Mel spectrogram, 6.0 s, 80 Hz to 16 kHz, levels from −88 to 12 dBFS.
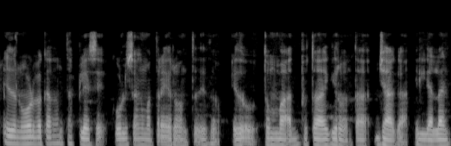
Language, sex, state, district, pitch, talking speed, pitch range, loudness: Kannada, male, Karnataka, Bijapur, 110 Hz, 140 wpm, 105-125 Hz, -26 LUFS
